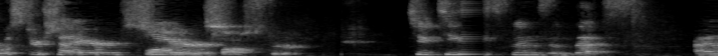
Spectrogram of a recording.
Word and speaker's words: Worcestershire: and then next ingredient sam is pronounced uh washer for sure where's shawsheer worcestershire two teaspoons of this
